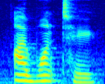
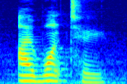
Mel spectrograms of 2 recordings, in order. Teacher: Then to is pronounced. The t sound is pronounced only once. I want to. This type of linking is called consonant plus same consonant linking. · The final t sound in want is held slightly longer on the tongue. Then to is pronounced.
